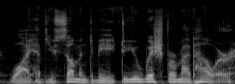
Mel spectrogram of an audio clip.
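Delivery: deep demon voice. Retold or imitated. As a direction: voice a grand ominous summoned creature. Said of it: "he comes and he's like".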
